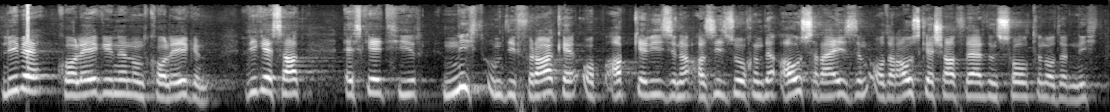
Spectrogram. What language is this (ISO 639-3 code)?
gsw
